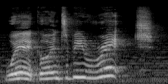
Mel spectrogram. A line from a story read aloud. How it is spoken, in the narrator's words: shouted the farmer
